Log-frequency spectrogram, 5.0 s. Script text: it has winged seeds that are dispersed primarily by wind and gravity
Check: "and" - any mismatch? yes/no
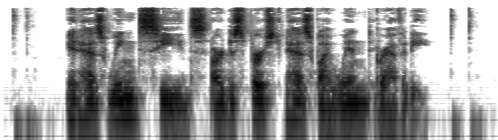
yes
